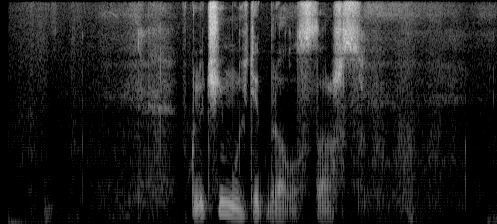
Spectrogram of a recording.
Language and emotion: Russian, neutral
